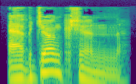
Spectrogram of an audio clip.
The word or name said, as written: abjunction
